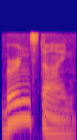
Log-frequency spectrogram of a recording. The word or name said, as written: Bernstein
